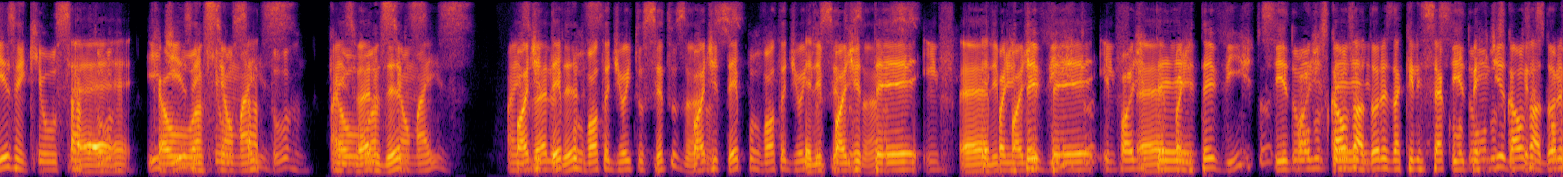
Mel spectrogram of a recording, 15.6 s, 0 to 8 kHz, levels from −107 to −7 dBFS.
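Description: Throughout the speech, a doubled audio track trails about two seconds behind, a few decibels quieter and unreverberant, likely from a second, slower capture path; waveforms show repeated, offset envelopes.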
